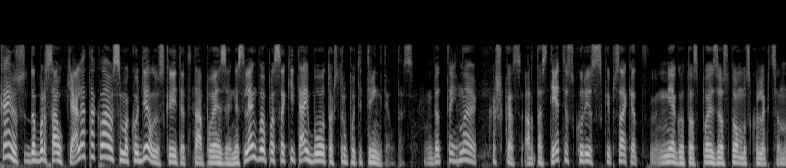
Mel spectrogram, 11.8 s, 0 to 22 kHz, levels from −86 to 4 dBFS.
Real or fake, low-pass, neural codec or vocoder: real; 7.2 kHz; none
